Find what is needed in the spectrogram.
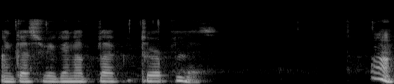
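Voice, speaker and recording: This speaker has a non-native accent and a somewhat breathy voice, moving at a fairly slow pace. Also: man. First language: not English. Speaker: gaming YouTuber. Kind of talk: gameplay commentary. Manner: halting.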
